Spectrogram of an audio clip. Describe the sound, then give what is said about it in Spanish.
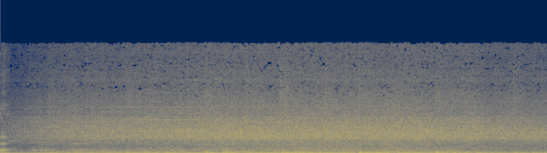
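A shoegaze rock song with guitar feedback: a dense, steady wall of distorted, hissing noise over sustained low droning notes, loud and unbroken throughout, with no speaking. “Estamos escuchando de fondo un tema de este disco debut”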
